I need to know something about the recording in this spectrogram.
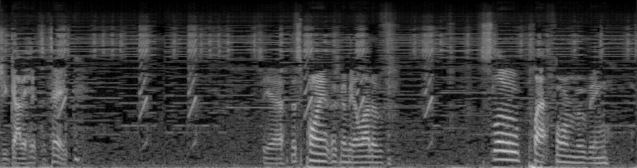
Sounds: music
speech

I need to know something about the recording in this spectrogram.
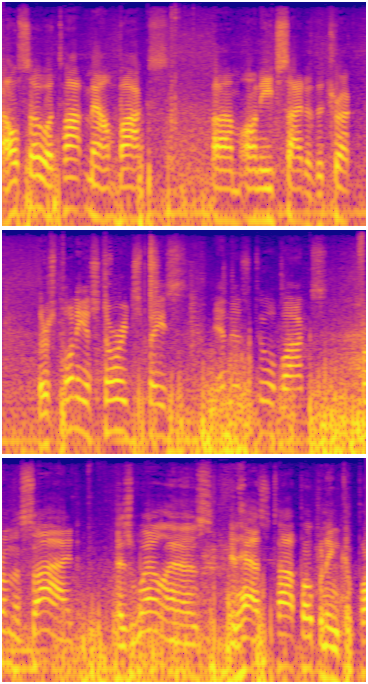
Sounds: speech

